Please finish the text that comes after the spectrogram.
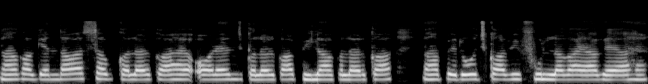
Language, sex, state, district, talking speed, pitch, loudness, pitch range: Hindi, female, Bihar, Saharsa, 205 wpm, 230 Hz, -12 LUFS, 225-235 Hz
